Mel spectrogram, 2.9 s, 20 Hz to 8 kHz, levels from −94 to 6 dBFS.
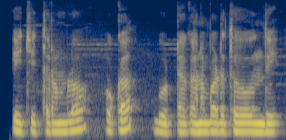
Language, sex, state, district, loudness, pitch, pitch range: Telugu, male, Telangana, Hyderabad, -15 LUFS, 145 Hz, 140-160 Hz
